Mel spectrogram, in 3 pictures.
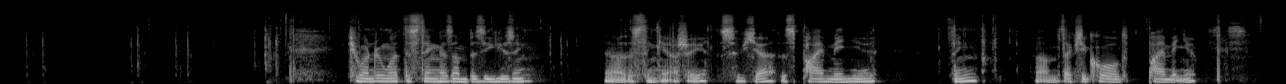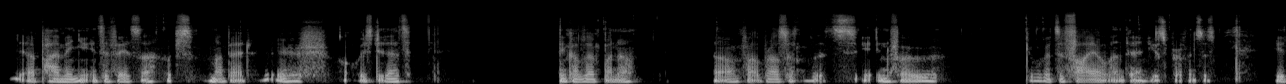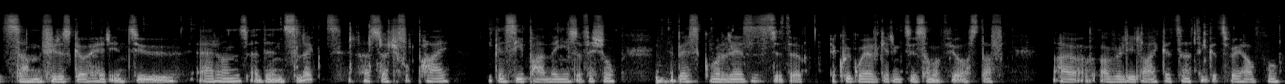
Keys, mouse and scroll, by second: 0.0-0.3 typing, 1.3-3.7 typing, 5.1 a, 5.2 c, 5.7 g, 6.5 a, 6.8 Tab, 7.3 Tab, 7.6 Tab, 8.2 Tab, 8.8 Tab, 10.0 z, 11.5-13.4 drag, 14.5-25.4 drag, 33.2-38.5 typing, 34.3 Escape, 35.8-38.5 middle drag.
